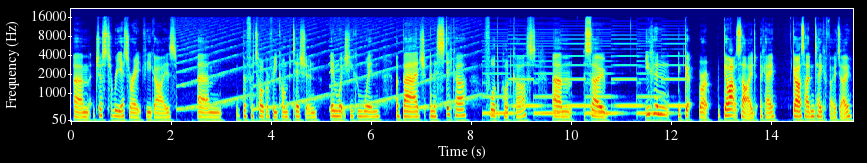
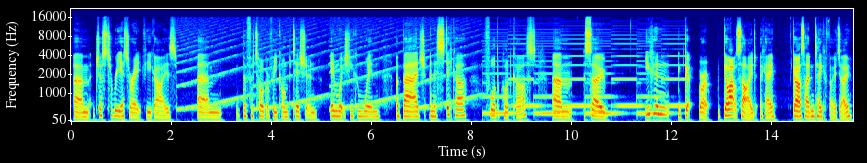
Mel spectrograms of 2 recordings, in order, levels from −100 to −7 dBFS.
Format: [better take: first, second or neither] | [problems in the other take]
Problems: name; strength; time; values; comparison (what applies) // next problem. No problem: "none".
neither | alarm; noticeable; from 2 to 12 s; peak 10 dB below the speech; the same in both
